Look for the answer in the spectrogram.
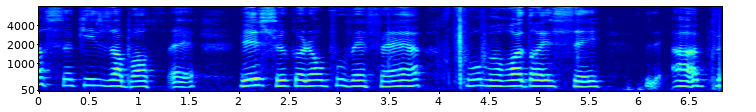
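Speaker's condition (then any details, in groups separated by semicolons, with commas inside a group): Parkinson's disease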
